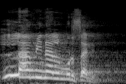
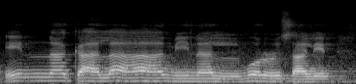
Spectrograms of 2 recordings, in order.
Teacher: Lam itu kalau dibaca pendek, sungguh engkau adalah seorang rasul. Tapi orang sekarang asal lam panjang.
